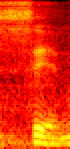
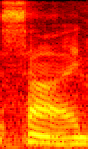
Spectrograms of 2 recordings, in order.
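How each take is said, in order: First: The vowel is short, like in 'sin'. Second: The vowel is long, like in 'sign'. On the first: The speaker calls it wrong. "we don't pronounce this sin" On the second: The speaker calls it right. "We still pronounce it sine"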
